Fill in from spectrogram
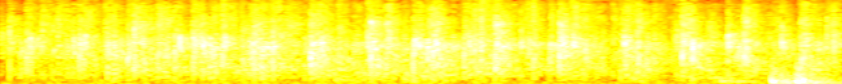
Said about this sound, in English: We have the most fantastic group of helpers in here, and I would love to give them all a big clap.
